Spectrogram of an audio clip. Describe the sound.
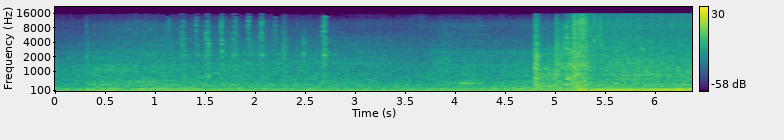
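A vintage vehicle's engine starts during a veteran vehicle procession: steady outdoor noise with light clicks, then a sudden burst as the engine catches and settles into a louder, low rumble.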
